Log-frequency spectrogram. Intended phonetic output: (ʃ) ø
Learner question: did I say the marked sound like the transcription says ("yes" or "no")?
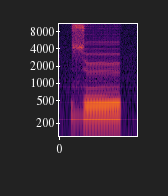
no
